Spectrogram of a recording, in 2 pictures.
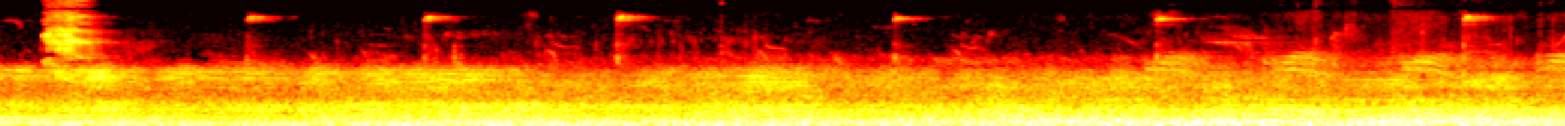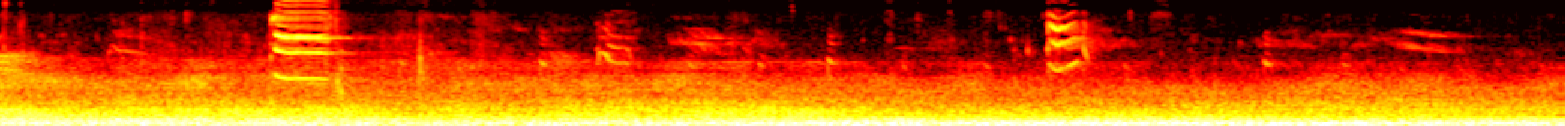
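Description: Wild birds calling: a short high note repeated about once a second for the first several seconds, scattered other calls, and one louder, harsher call about twelve seconds in, over a steady low rumble.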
